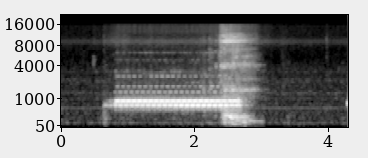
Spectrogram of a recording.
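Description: Telephone ringing: one warbling two-tone ring lasting about two seconds, cut off by a brief rougher sound near its end.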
